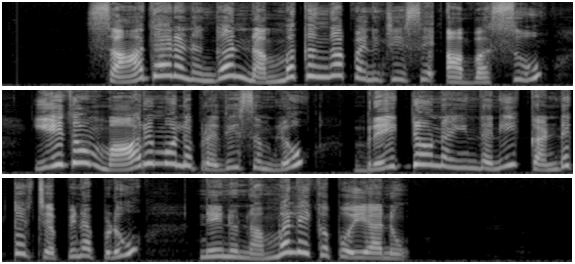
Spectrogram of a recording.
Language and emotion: Telugu, surprised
